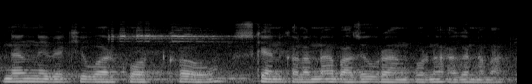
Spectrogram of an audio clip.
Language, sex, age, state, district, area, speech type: Bodo, male, 18-30, Assam, Chirang, rural, read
